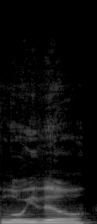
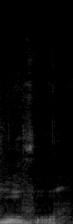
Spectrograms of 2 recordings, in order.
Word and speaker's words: Louisville: come if you're not a native of Louisville and you come in here and say like Louisville yeah or something well no people don't like that I I really don't care but um it's pronounced Louisville it's really besides the point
